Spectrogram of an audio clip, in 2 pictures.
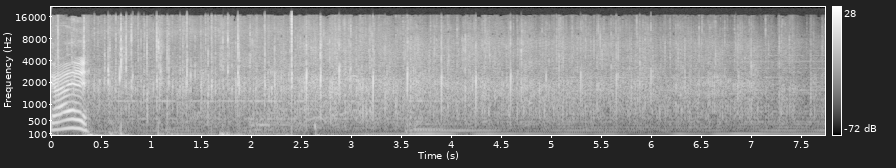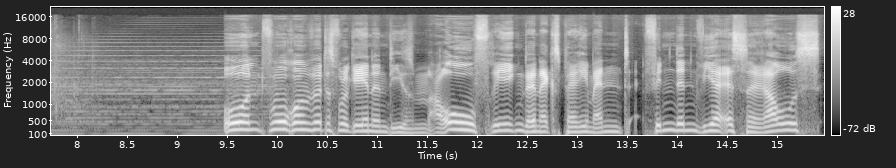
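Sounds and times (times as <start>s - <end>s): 
speech: 0.0s - 0.6s, 9.5s - 15.4s
crowd applause: 0.0s - 8.3s.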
